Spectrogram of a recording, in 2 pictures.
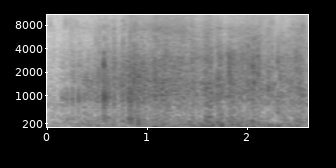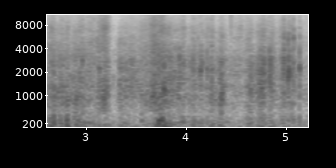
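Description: Long acrylic nail tips tap and scratch the glitter-textured face of one small, soft foam sponge. The result is a steady, bright, crinkly rasp with short crackling taps scattered throughout and very little low end.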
